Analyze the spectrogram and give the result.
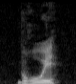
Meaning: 1. soup, broth, brew 2. unsubstantial soup 3. something of bad quality
- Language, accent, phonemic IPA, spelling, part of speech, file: French, France, /bʁu.ɛ/, brouet, noun, LL-Q150 (fra)-brouet.wav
